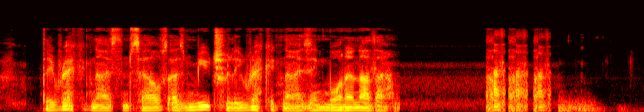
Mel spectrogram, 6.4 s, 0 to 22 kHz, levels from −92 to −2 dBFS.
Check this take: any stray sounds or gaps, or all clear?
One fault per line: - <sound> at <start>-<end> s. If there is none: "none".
- laugh at 4.9-5.5 s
